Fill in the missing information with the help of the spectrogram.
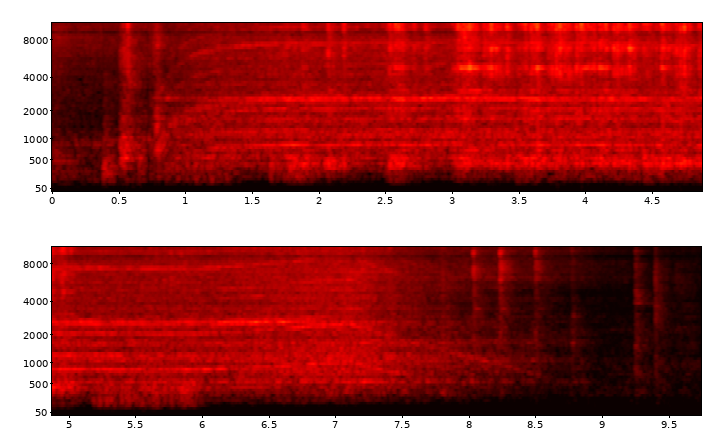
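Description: Electric hand mixer running with its beaters in a glass bowl of light cake batter, mixing in the added flour. A steady motor whine that starts under a second in, then slows and dies away near the end.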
